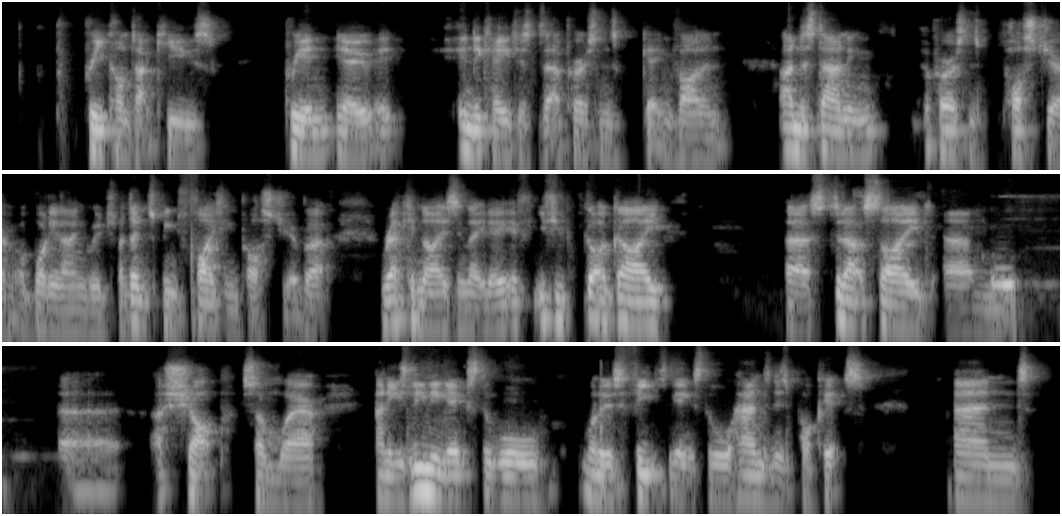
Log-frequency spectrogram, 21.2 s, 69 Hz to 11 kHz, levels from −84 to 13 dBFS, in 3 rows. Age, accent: 20-39, British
